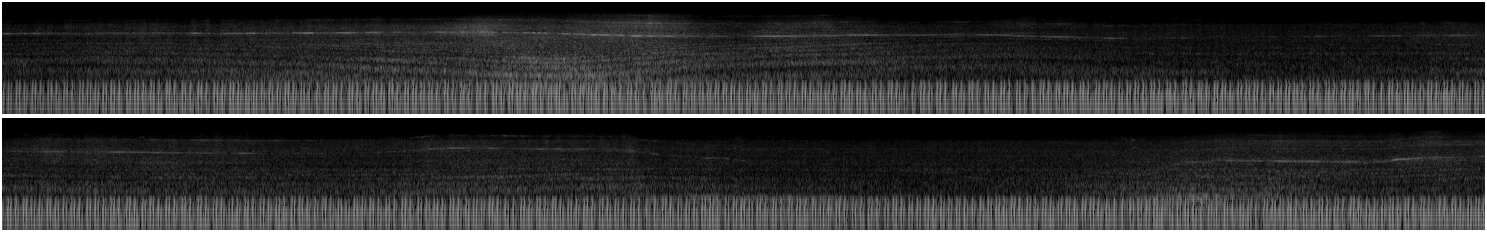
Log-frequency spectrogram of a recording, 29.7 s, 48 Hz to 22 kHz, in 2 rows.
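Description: The 120 mm electric ducted fan of an RC F-86 Sabre jet whines in flight as it passes overhead. The whine swells, and its pitch drops as it goes by about five seconds in, then it swells and dips again on later passes, over a steady low rumble.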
